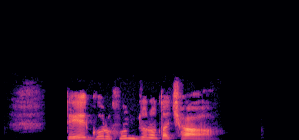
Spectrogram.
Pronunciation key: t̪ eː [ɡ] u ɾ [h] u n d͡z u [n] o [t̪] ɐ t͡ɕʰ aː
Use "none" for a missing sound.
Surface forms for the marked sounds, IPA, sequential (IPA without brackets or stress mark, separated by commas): ɡ, h, n, t̪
